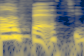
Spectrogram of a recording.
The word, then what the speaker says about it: Hello Fifth: This was a trick that I felt like I got from Hello Fifth. Did I say that right? Yeah. – Yeah. Jill. – Hello Fifth.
